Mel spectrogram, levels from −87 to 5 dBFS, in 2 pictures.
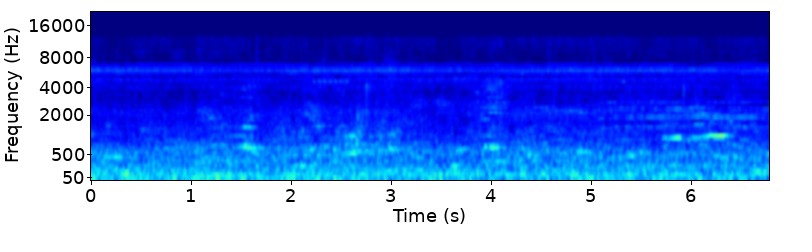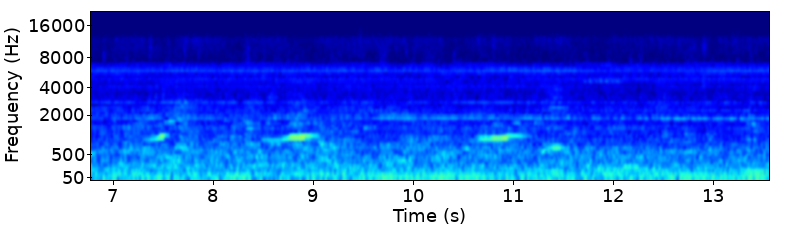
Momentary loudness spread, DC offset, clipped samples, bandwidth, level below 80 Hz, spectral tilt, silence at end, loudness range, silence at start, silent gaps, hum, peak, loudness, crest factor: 6 LU; under 0.1%; under 0.1%; 16 kHz; -60 dBFS; -4 dB/octave; 0 s; 4 LU; 0 s; none; none; -34 dBFS; -53 LUFS; 18 dB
